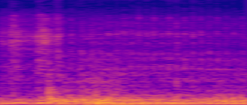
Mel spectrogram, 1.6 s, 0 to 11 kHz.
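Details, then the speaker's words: Mahindra Supro diesel after repair of a chafed, broken injector wire (code P0201) and loose common-rail coupler: brief steady, even low idle clatter, no stumbles or knocks, no check light; engine now starts and runs normally. "यह देखिए अभी य normal start है यह देखिए कोई भी unwanted sign नहीं है"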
